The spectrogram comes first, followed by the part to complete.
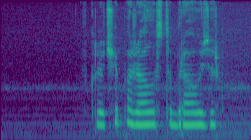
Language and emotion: Russian, neutral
